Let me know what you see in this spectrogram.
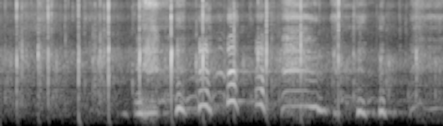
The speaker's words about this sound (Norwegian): Ja, vi kan gi det en klapp.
